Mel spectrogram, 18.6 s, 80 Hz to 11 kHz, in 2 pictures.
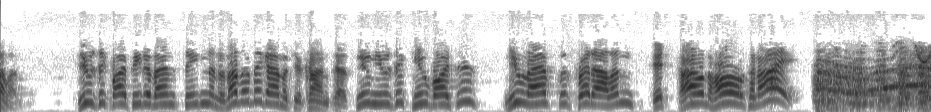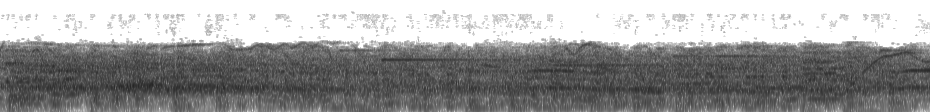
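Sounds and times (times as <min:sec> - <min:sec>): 
speech: 0:00.0 - 0:08.8
large crowd cheering and shouting: 0:08.2 - 0:18.6.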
